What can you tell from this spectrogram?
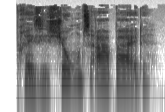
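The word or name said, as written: Præcisionsarbejde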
